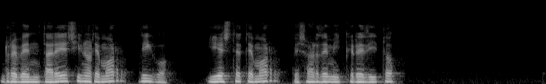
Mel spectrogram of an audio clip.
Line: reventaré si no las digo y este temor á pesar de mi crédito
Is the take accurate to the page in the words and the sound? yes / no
no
